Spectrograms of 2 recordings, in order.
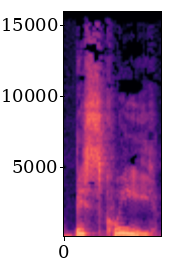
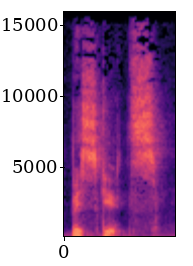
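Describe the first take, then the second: First: "biscuit" said slowly the French way, as bees-KWEE; French pronunciation. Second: Said in the usual way. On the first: Shown as a demonstration. Host rereading the biscuit label, "biscuit" in French pronunciation. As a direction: say "biscuit" in mock French, drawing out a final "ee". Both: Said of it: "Or biscuit".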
